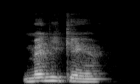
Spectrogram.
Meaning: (noun) Manichaean; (adjective) simplistic, black and white, binary, Manichaean
- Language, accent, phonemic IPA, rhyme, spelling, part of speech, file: French, Canada, /ma.ni.ke.ɛ̃/, -ɛ̃, manichéen, noun / adjective, LL-Q150 (fra)-manichéen.wav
